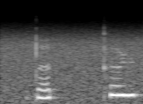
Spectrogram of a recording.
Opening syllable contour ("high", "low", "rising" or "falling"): rising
